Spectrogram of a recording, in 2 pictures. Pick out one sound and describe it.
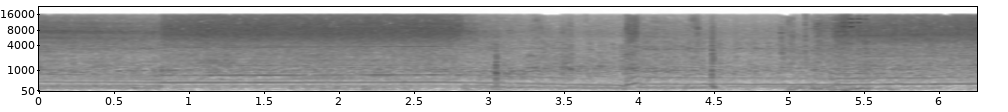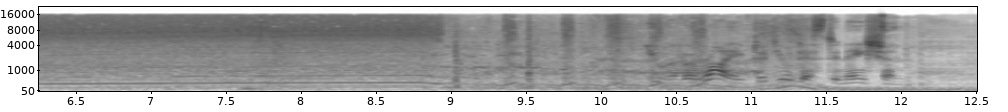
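A sports car engine roars at high revs, dropping and climbing in pitch.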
